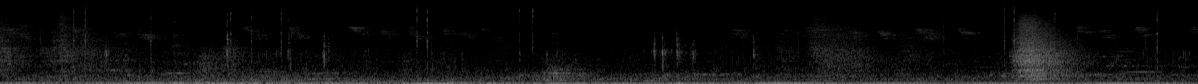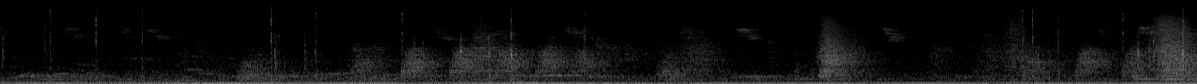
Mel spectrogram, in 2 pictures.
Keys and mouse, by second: 0.5 Tab, 4.0 Tab, 5.7-9.3 right drag, 6.2 e, 10.1-11.3 middle drag, 12.4-14.8 drag, 14.8-16.3 middle drag, 16.3 e, 21.4 click, 22.1 middle click, 23.1 s.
